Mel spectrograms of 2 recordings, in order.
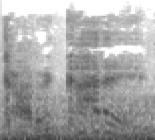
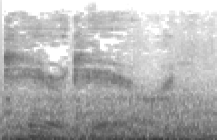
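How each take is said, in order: First: Each half does not sound like English care. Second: Each half sounds like the English word care. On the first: The speaker calls it right. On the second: The speaker calls it wrong.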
